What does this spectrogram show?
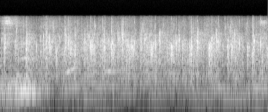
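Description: An audience bursts into sustained applause, a dense, steady wash of many hands clapping with no pauses for the full four seconds, fairly loud throughout.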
